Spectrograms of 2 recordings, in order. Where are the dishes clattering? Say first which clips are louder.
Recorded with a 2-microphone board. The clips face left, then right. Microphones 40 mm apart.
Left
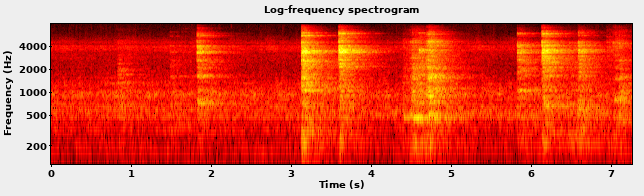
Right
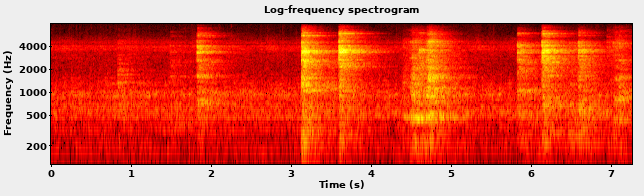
Even; 15° right (ahead or behind), 0.9 m.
